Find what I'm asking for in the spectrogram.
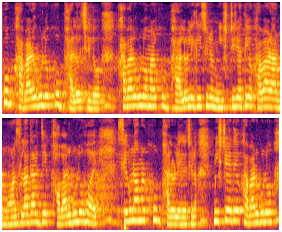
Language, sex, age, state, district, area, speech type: Bengali, female, 45-60, West Bengal, Jhargram, rural, spontaneous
